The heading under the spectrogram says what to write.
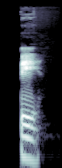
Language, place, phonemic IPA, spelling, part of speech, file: Hindi, Delhi, /peː/, पे, postposition, LL-Q1568 (hin)-पे.wav
- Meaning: 1. on top of, on 2. at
